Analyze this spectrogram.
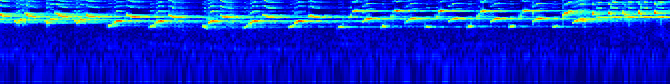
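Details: Malaga copy sung cleanly by a hybrid of goldfinch with canary, meant to stimulate singing in goldfinches and hybrids: rhythmic repeated bright notes in short rolls, ending in a faster, higher trill.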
